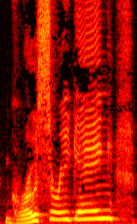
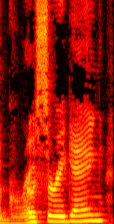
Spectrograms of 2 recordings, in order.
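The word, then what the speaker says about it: Grossery Gang: Grocery Gang, but it's spelled G-R-O-S-S, like gross... So, Grocery Gang.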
